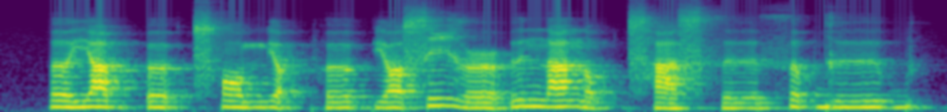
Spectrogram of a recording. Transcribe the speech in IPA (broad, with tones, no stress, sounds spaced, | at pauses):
ə˨ j a˨ b ʔ ɵ˨ ʔ t͡sʰ ɔ˨ mʲ ɒ˨ ʔ pʰ ɵː˨ pʲ ɒː˨ s i˦ ɣ ə˞˨ ʔ ɨ˦ n a˦ n ɔ˨ p t͡sʰ a˨ s θ ɨː˨ θ ə˦ p ɡ ɨː˦ b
